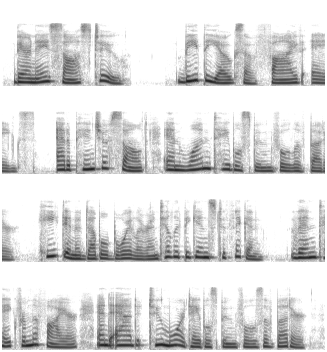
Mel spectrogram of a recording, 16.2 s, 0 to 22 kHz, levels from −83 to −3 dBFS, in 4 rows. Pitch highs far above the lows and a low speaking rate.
No: wide, 7.0 semitones; average, 150 wpm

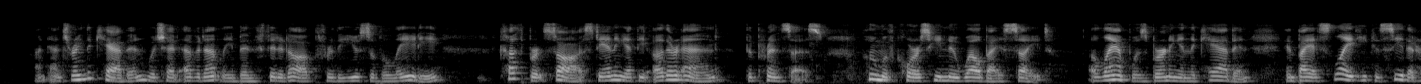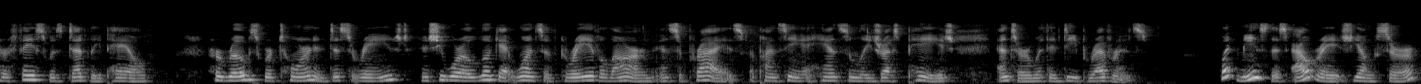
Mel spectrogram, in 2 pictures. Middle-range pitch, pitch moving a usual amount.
Yes: medium, 170 Hz; average, 3.6 semitones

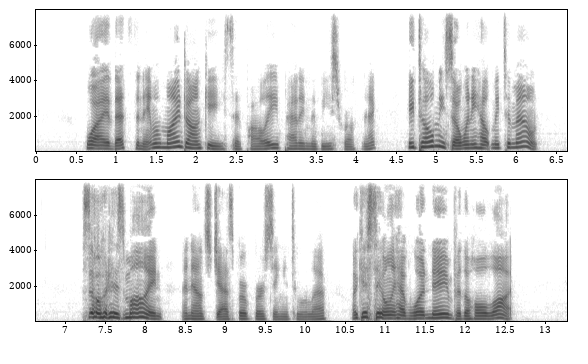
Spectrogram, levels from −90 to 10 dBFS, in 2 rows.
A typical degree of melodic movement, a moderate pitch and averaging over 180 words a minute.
No: wide, 6.1 semitones; medium, 170 Hz; fast, 205 wpm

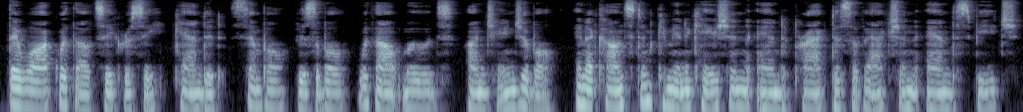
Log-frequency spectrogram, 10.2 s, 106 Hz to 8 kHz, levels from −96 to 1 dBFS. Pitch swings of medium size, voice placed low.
No: narrow, 1.5 semitones; low, 115 Hz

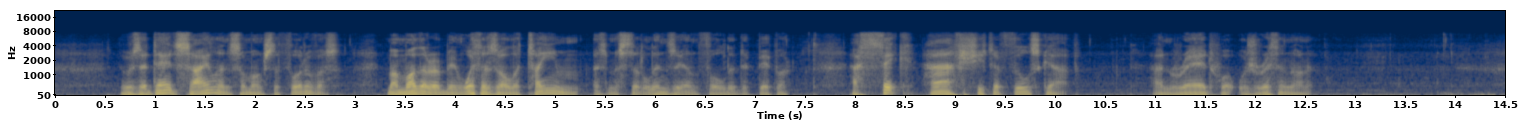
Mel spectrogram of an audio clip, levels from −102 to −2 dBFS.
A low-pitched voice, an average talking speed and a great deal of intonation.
Yes: very low, 80 Hz; average, 155 wpm; wide, 7.0 semitones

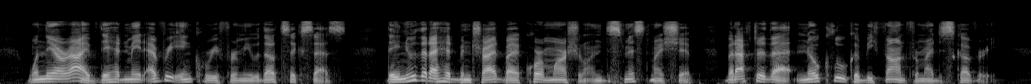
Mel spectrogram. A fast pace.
Yes: fast, 220 wpm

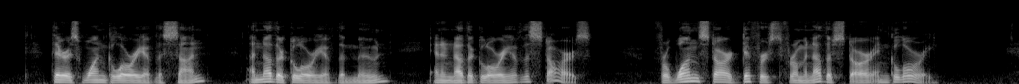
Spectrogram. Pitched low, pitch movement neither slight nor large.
Yes: very low, 95 Hz; average, 4.7 semitones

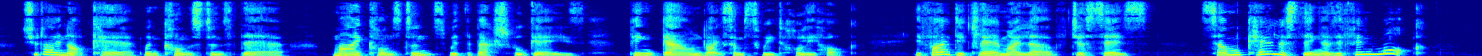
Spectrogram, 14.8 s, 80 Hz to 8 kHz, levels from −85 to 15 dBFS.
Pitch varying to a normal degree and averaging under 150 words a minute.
No: wide, 6.8 semitones; average, 140 wpm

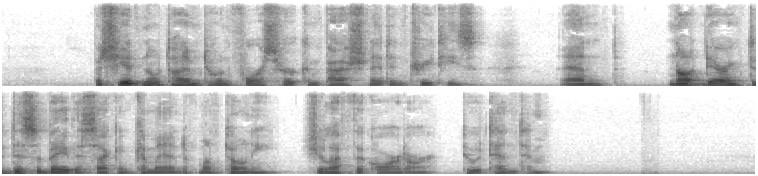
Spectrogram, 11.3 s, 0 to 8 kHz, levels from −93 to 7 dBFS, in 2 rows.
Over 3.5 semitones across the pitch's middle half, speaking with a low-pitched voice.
Yes: average, 3.9 semitones; low, 115 Hz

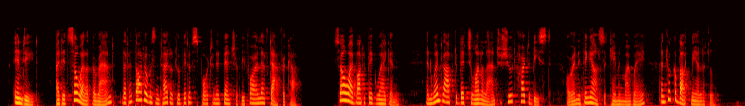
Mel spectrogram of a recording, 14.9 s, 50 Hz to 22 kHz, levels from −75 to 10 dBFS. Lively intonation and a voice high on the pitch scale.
No: wide, 6.7 semitones; medium, 160 Hz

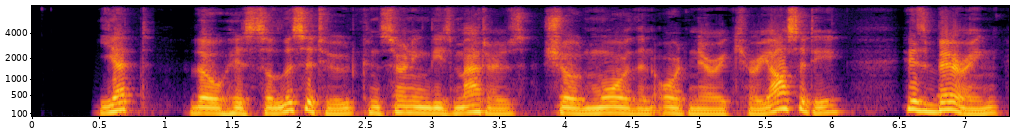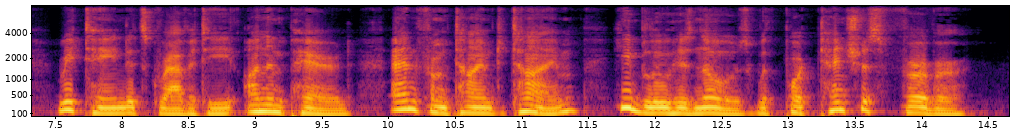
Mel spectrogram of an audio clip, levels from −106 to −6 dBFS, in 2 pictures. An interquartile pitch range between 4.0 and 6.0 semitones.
Yes: average, 4.9 semitones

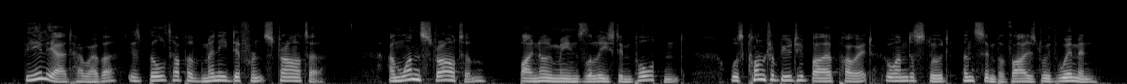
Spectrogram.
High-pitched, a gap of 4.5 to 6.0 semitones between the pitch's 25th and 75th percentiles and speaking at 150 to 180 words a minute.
No: medium, 155 Hz; average, 5.1 semitones; average, 175 wpm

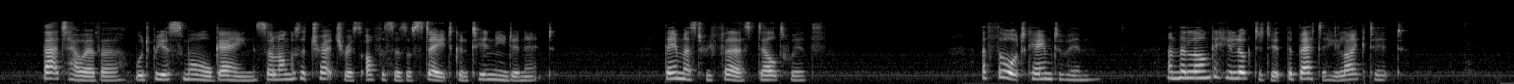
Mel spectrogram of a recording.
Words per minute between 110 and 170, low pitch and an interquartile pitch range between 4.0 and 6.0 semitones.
No: average, 160 wpm; high, 225 Hz; average, 5.3 semitones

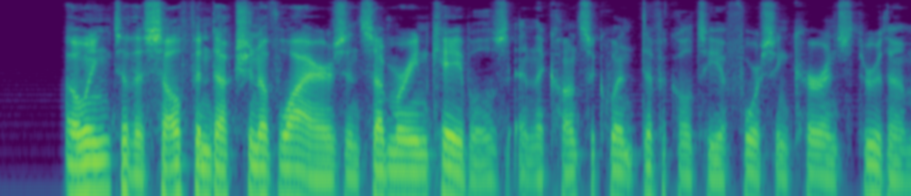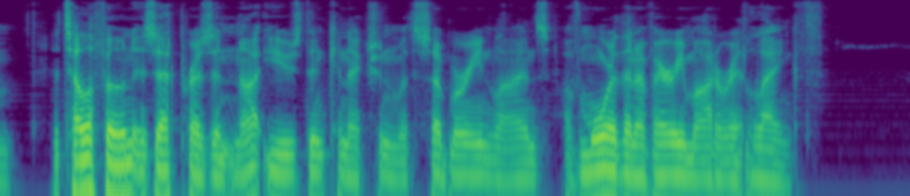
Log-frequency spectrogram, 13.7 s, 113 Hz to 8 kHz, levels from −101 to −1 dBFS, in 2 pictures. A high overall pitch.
No: very low, 90 Hz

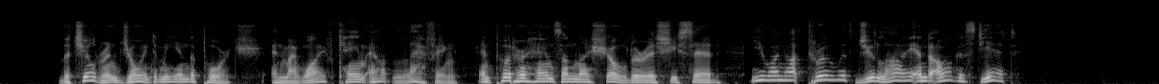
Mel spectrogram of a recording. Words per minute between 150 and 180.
Yes: average, 165 wpm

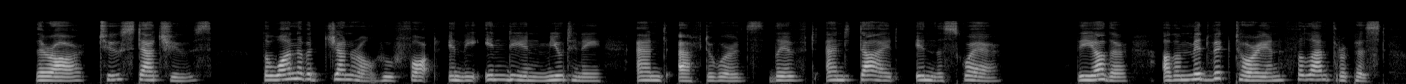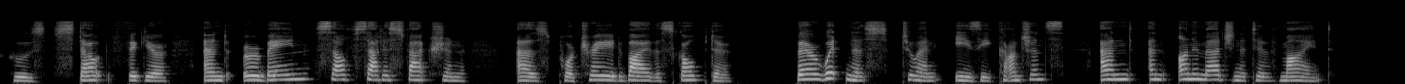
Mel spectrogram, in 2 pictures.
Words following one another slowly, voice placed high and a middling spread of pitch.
Yes: slow, 110 wpm; high, 195 Hz; average, 3.2 semitones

